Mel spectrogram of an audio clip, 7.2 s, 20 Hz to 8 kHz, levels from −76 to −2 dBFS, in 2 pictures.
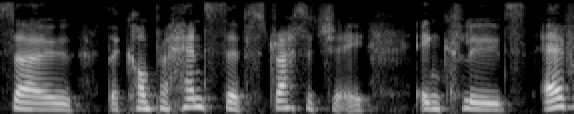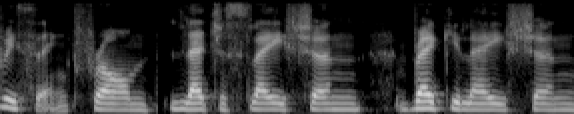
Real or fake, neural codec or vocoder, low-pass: fake; codec, 16 kHz, 16 kbps, FunCodec, trained on LibriTTS, 50 frames a second; 7.2 kHz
